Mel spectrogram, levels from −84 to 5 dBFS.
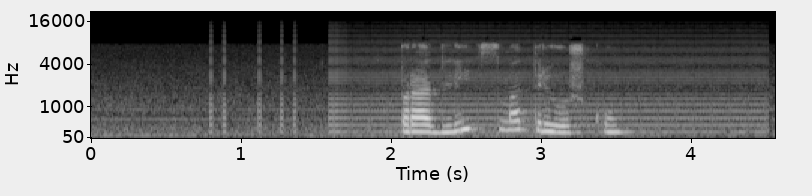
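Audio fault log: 0.80–1.59 s, GSM signalling bursts: a galloping, irregular dit-dit-dit of ticks and brief buzzes sits roughly 10 dB under the speech. A nearby 2G handset is exchanging short control transmissions with the network, and each packet of radio bursts is picked up and rectified by the audio circuitry. Inside each group the bursts repeat at about 217 Hz, so the ticks carry a short buzz at that rate.
1.59–4.52 s, GSM phone buzz: the interference becomes a continuous, harsh, raspy buzz at 217 Hz, rich in harmonics and about 18 dB below the speech, holding steady to near the end of the clip. The handset is now transmitting steadily, as it does on a call, pulsing its RF output 217 times per second. The audio circuitry demodulates that pulse train into a buzz unrelated to the speech above it.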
